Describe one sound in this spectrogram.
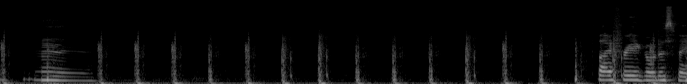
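Footsteps run on stone.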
